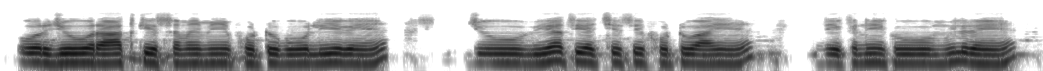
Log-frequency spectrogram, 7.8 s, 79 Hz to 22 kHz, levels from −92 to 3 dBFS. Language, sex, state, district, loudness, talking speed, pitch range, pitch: Hindi, male, Chhattisgarh, Raigarh, -15 LUFS, 185 wpm, 155-165 Hz, 160 Hz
